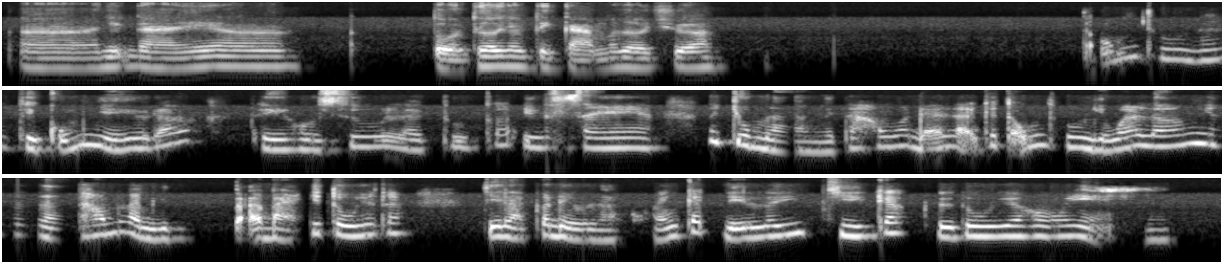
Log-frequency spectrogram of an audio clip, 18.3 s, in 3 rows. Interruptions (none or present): none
